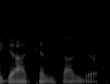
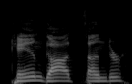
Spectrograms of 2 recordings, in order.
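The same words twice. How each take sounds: First: Lower, softer falling statement; settled answer. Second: Higher, slow, emphatic question; rhetorical question. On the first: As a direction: drop "God can thunder" down low and quieter. Answers own rhetorical question. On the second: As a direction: pose "Can God thunder?" high and drawn out. Rhetorical question before answering it. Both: Real, not acted.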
